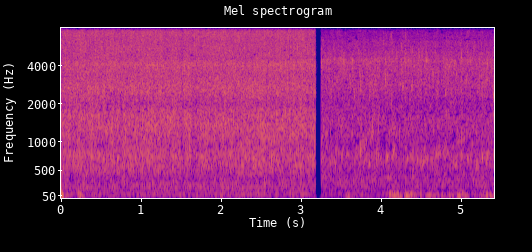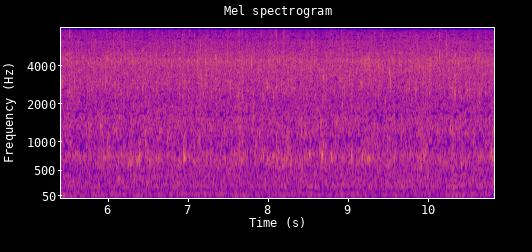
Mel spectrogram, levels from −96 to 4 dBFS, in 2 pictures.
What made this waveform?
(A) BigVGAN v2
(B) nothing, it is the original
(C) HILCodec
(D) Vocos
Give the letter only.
B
